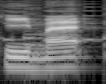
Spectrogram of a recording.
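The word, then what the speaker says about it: 姫: Uh yeah this is he met an accent on the first mor on its own.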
